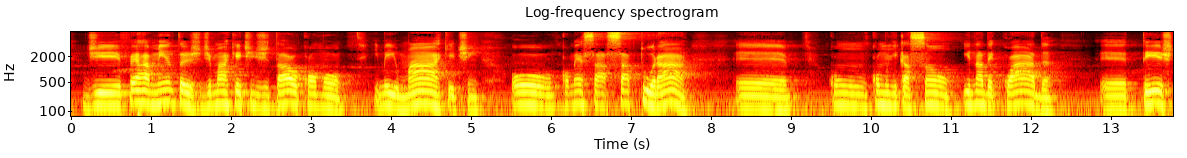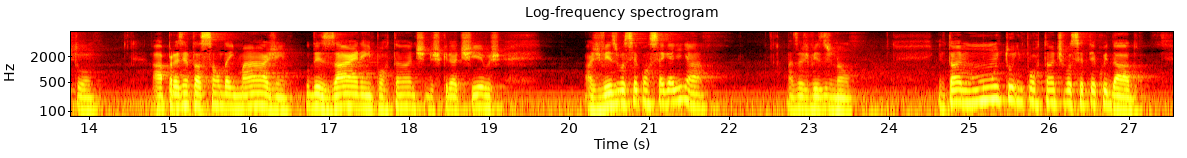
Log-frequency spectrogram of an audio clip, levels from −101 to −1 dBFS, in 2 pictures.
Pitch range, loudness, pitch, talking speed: 115-145 Hz, -22 LUFS, 130 Hz, 95 wpm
